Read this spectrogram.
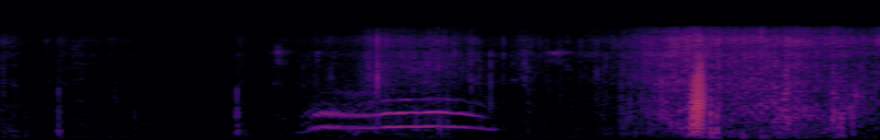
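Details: Domestic cat giving one soft, wavering meow of about a second, with faint clicks and a brief sharp noise following.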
